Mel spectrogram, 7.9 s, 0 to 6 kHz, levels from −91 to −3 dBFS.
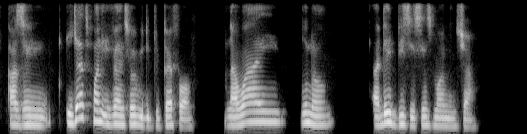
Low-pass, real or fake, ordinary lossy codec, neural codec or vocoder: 5.4 kHz; fake; none; autoencoder, 48 kHz, 32 numbers a frame, DAC-VAE, trained on Japanese speech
